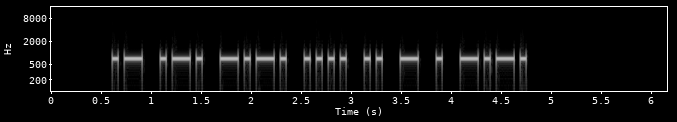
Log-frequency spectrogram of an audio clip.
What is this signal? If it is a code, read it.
Morse code, heard as a keyed tone, about 20 wpm, 700 Hz. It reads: ARCHITEC
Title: Build A Word - 4 Letters At A Time - 12-Letter Words - 20wpm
